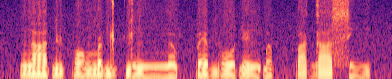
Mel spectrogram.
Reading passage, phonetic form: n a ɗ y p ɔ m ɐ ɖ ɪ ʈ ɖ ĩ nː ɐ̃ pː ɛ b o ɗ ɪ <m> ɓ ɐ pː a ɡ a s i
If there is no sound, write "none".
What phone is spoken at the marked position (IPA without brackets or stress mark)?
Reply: n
